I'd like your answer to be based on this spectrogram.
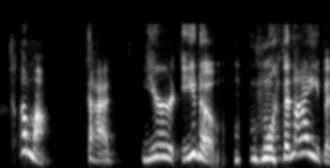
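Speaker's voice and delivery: sassy, talking-back tone. Answering a calm voice that asked why she's angry, act out her sassy reply. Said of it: "I was really that sassy".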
